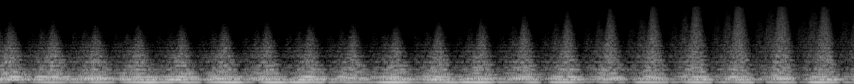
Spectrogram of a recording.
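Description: Korg KingKORG virtual analogue synthesizer playing a held warm pad chord, its filter swept in an even pulse by the LFO at about four pulses a second. The pulses grow brighter and sharper toward the end as the modulation is turned up.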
